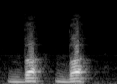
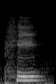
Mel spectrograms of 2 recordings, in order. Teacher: p no voicing PP pbbb B voicing ppbb you see that everything here stays the same the only difference is my vocal cords are either vibrating or they're not vibrating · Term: paired consonants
